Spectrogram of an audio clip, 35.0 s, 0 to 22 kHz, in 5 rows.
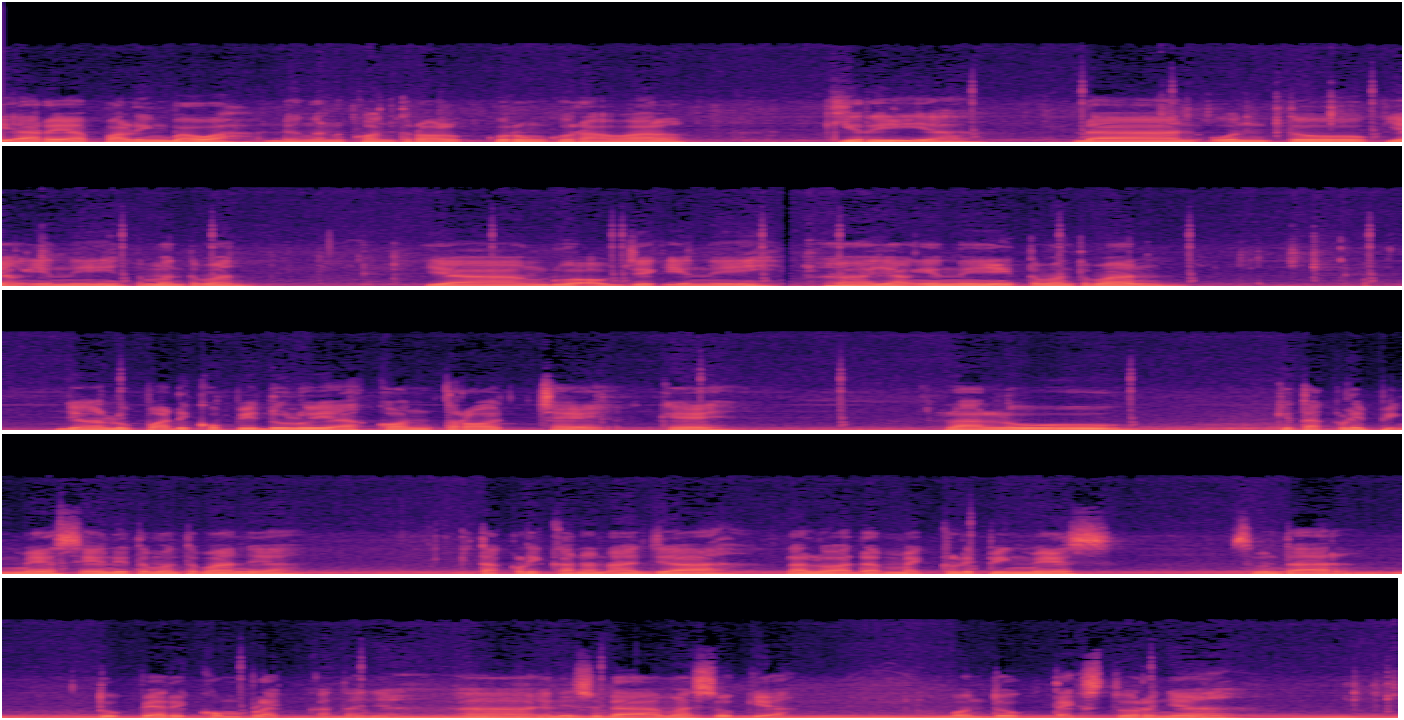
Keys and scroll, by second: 1.9 ctrl+[, 2.2 ctrl+[, 2.3 ctrl+[, 2.5 ctrl+[, 4.3 z, 6.0-6.7 typing, 8.5 ctrl+z, 11.0 z, 13.4 v, 15.2 ctrl+z, 16.8 ctrl+c, 18.8 ctrl+z, 30.5 z, 33.5 v.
